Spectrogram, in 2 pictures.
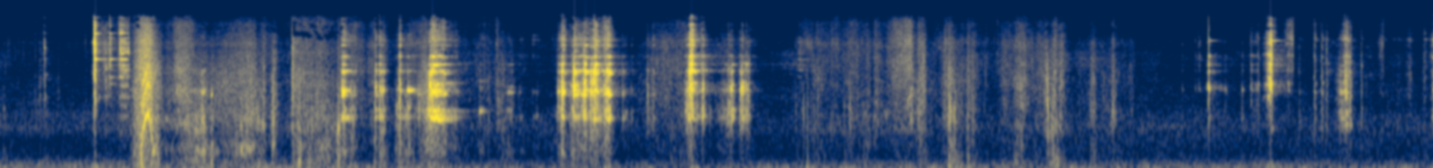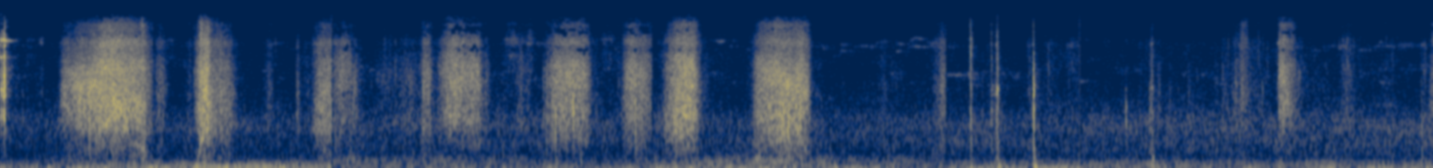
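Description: Metal poles of a folding camp cot clinking and knocking together, some strikes ringing briefly, as they are pulled from their bag and assembled, with rustling and scraping of the cot's fabric and stuff sack.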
